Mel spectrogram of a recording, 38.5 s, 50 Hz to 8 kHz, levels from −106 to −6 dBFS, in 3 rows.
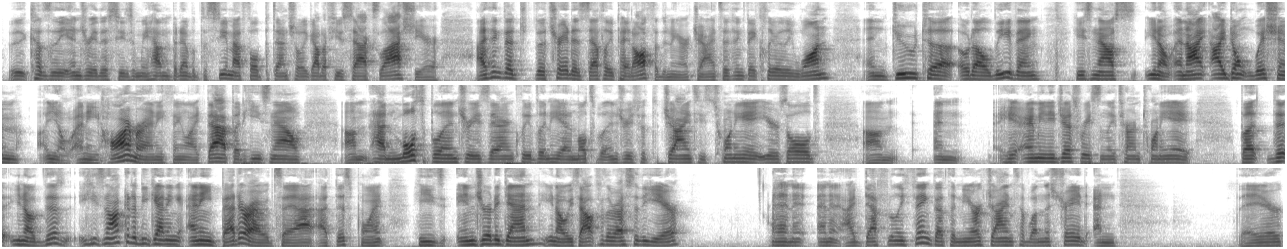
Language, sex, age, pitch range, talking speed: English, male, 10-29, 115-140 Hz, 230 wpm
